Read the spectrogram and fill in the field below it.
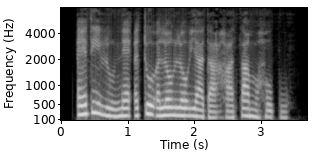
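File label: Myanmar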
